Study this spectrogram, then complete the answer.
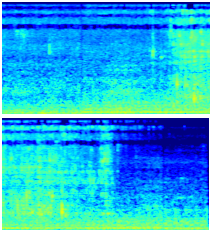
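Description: Water pours and trickles into a pan of upma with semolina and vegetables in a home kitchen, a steady liquid splash that swells in the middle with a faint background hum.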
